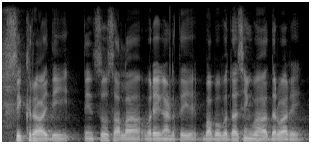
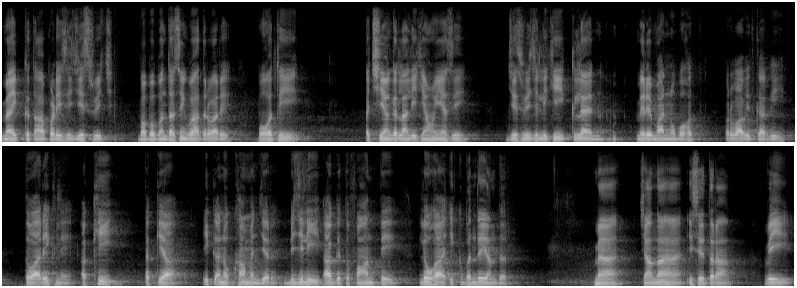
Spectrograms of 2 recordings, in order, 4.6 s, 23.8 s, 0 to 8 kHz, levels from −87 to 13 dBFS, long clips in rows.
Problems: background sounds at intervals, continuous background conversations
